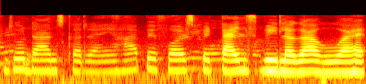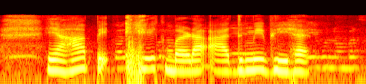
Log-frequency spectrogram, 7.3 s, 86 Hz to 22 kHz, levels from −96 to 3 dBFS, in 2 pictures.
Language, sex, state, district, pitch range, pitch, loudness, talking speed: Hindi, female, Bihar, West Champaran, 200-230 Hz, 210 Hz, -13 LUFS, 170 wpm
